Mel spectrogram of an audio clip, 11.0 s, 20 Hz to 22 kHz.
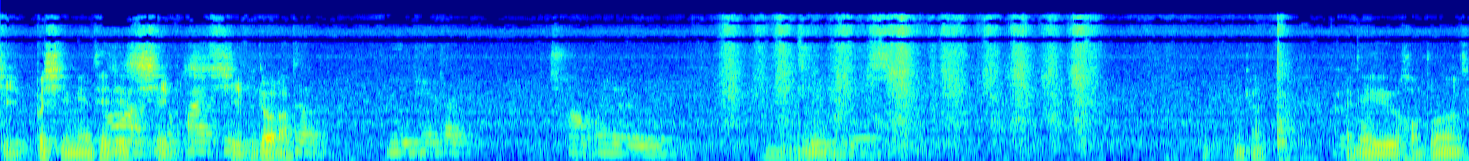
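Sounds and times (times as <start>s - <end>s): soapy garment scrubbed on tiles: 5.3s - 8.3s.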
